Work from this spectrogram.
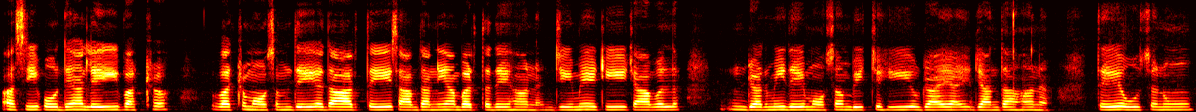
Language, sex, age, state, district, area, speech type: Punjabi, female, 30-45, Punjab, Rupnagar, rural, spontaneous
